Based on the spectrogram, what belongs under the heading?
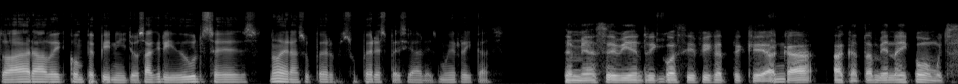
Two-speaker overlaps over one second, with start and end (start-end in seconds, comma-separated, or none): none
